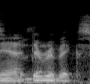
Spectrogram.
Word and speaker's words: Derivix: Derivix is correct. Yes, it is a derivative of derivatives. Yeah, Derivix.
